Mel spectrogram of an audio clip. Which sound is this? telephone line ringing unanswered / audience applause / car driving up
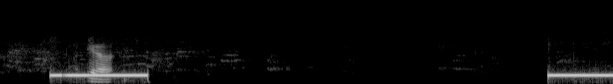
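telephone line ringing unanswered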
